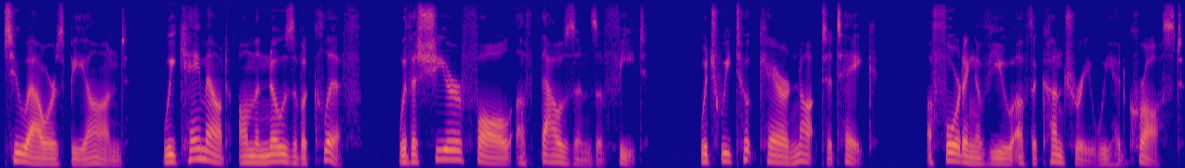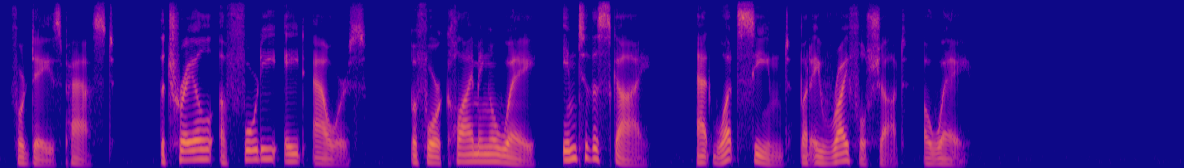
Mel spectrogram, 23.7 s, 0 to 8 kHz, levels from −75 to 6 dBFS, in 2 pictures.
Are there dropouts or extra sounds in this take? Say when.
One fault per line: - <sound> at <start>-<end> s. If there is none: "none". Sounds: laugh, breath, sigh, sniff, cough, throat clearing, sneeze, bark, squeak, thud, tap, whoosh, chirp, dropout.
none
